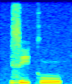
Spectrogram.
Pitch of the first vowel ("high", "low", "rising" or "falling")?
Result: low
